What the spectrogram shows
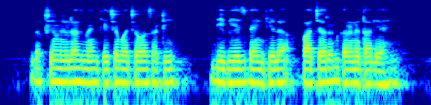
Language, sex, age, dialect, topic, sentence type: Marathi, male, 25-30, Northern Konkan, banking, statement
